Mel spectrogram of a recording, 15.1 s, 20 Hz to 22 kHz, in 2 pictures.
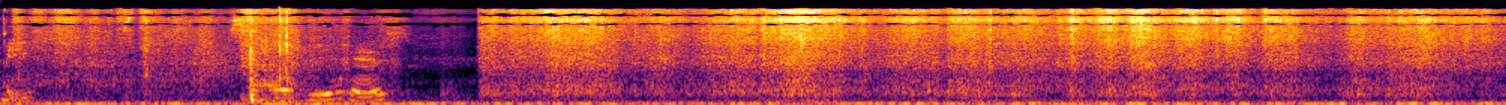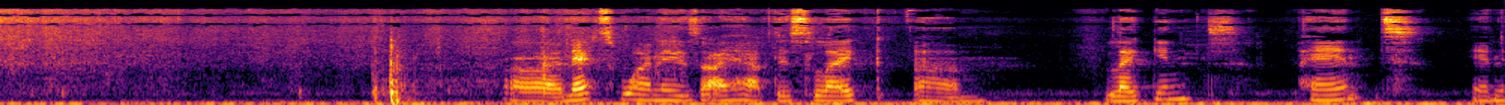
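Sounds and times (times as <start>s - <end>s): clothing rustling: 0.0s - 10.5s
constant low rumble: 0.0s - 15.0s.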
